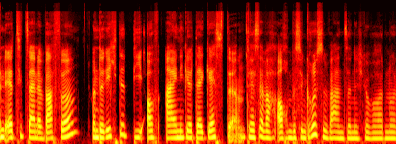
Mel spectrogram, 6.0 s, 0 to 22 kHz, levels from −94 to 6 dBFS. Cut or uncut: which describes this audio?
uncut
